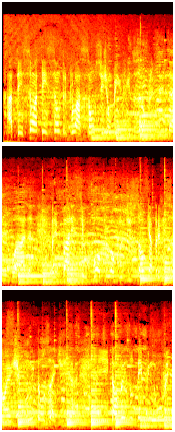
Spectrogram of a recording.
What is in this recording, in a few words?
rap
